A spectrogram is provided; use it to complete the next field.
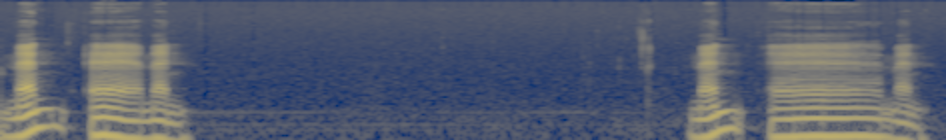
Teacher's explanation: I will manifest the noon in enunciation, or I will reveal the noon in enunciation, or I will show the noon in enunciation. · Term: Eth-haar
